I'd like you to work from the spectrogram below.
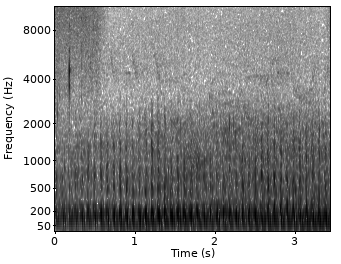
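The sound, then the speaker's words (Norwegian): A helicopter drones steadily high over Jotunheimen on 27 August 1976, carrying environment minister Gro Harlem Brundtland with advisers and power developers; its rotor chops in a fast, even pulse with a low engine rumble that stays loud throughout, with no voices. “Høyt over Jotunheimen svever et helikopter.”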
